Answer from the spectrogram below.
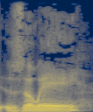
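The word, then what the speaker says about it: Zoe (ζωή): It's the long O and the long E, though, so you pronounce the omega uh, as an O and the eta as an A, and it should really be Zoe, but we don't call my daughter that.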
